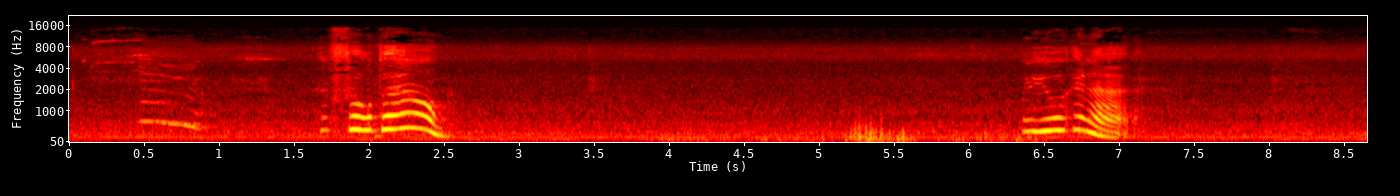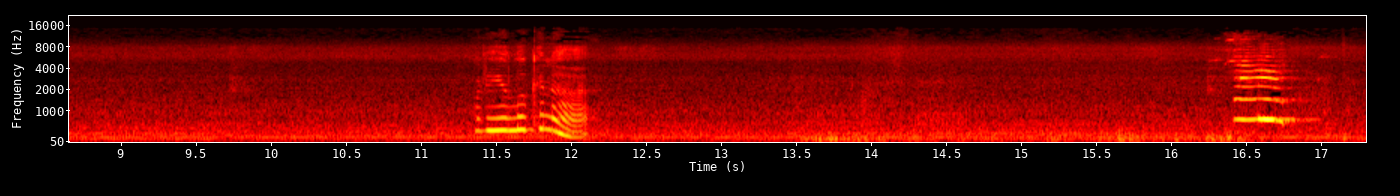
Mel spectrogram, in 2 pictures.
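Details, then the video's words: Female German Shepherd, in heat, whining for her ball indoors; four bursts of high, quavering whines roughly every four to five seconds, with a woman talking and a constant electrical hum. "German Shepherd whines for ball"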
